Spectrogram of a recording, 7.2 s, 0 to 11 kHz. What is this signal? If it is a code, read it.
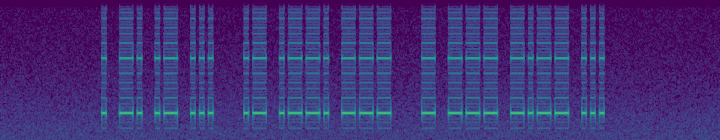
Morse code (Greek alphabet), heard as a high beeper, machine-sent, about 27 wpm, 2150 Hz. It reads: ΕΝΑΣ ΑΠΟ ΤΟΥΣ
